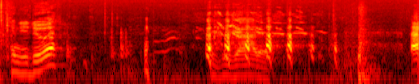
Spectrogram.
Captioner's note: laughter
